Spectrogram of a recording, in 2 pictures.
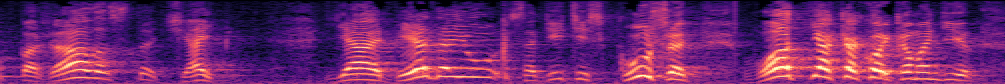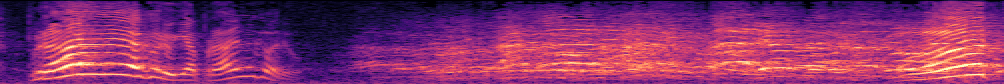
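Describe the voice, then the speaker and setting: An actor playing a fiery, folksy Red Army commander in a radio drama, with plain peasant speech delivered forcefully. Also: male voice, extremely high pitch, exaggerated voice. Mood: hearty, earnest.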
